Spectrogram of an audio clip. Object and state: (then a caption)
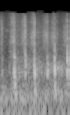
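Box with one toy brick rattling inside. A closed box with one wooden toy brick inside is shaken during a counting game so a child can hear it, and the brick rattles and knocks against the inside in a quick run of short, dry, woody clacks.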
